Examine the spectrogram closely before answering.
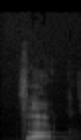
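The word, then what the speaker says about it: Funck: Her name was Miss Leah Funk, but it was spelled F-U-N-C-K. You could have, if you were a beaver, say Fooch or Futch, but she pronounced it Fuck.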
